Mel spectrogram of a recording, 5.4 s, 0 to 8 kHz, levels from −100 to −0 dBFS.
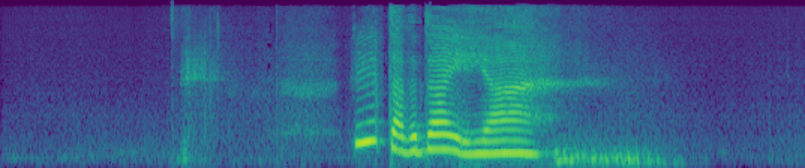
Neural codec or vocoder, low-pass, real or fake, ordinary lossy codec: codec, 16 kHz, 0.5 kbps, X-Codec, HuBERT features, trained on general audio; 7.2 kHz; fake; AAC, 32 kbps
